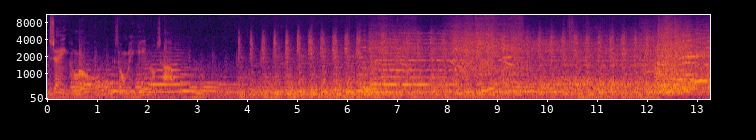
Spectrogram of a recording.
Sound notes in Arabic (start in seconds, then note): 4.1 موسيقى مخيفة; 6.3 أزيز النيران; 8.3 موسيقى درامية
